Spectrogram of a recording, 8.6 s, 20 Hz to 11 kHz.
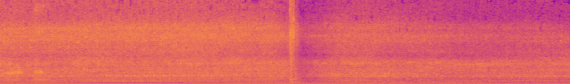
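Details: Rebuilt 5.9 Cummins diesel pickup swap idling after a cold, jump-assisted start of about 8 cranks, no spray, block heater or throttle; deep steady rumble with even beat, no stumbling or misfires.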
